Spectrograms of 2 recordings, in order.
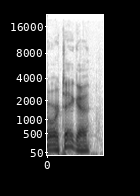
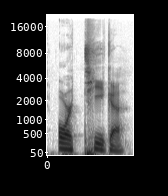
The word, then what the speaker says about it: Ortega: Well, there's a peninsula in Jacksonville that's spelled O-R-T-E-G-A, which, because of the singer, I would say Ortega, like mm-hmm. Fernando Ortega. But nope, it's Ortega. Everybody calls it Ortega.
